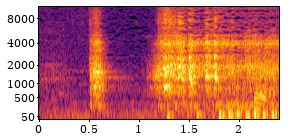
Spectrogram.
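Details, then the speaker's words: Honda Blade 125 FI with a starter complaint (only clicks), starter motor jumped directly from battery positive, old battery. A sharp click, then strong even cranking at about eight pulses per second; the motor is fine, so the control circuit is checked next. Normal starter cranking. "Kita sambungkan apakah nyala atau tidak. Kalau nyala berarti dinamonya dia masih bagus ya. Jadi kita enggak usah bongkar-bongkar dinamo."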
